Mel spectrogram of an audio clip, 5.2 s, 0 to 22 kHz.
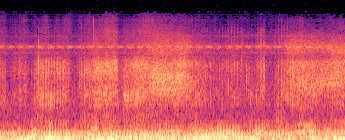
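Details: Calm stray cat lounging in the sun while being stroked, recorded outdoors in Japan with a GoPro HERO8: a steady, deep, fluttering purr runs throughout beneath light rustling of fur and hands.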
